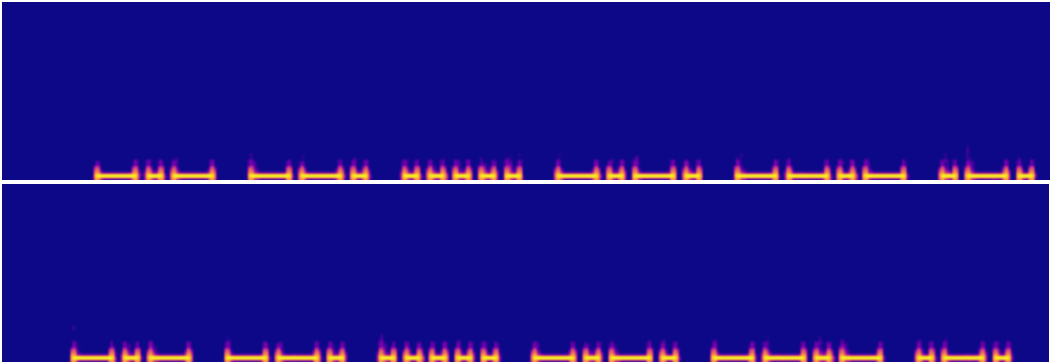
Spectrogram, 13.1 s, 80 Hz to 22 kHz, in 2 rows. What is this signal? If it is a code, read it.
Morse code, heard as a keyed tone, about 15 wpm, 700 Hz. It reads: KG5CQR KG5CQR
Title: USA Call Signs Repeated 3x 15wpm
